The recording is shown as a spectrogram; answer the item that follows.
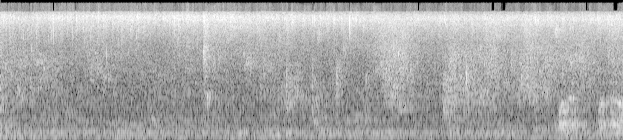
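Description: Rose water poured as an offering to Shiva during a Hindu funeral service, a steady continuous splashing pour running throughout, close and fairly loud, with faint voices murmuring underneath.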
